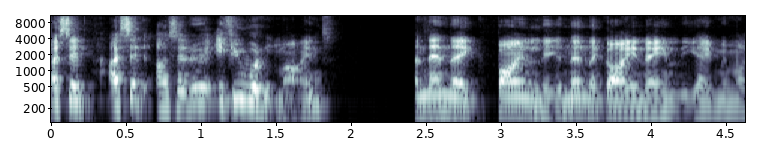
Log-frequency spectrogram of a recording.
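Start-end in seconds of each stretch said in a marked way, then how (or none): 0.9-1.9 high, acted, polite with a sarcastic edge. Retelling asking staff for a long-delayed latte: retelling own sarcastic reply. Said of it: "with a measure of sarcasm".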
